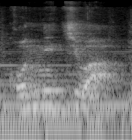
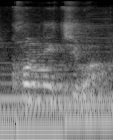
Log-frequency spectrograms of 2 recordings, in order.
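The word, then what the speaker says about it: こんにちは: 그러니까 우리나라 사람들이 일본어를 구다사이 곤니치와 이렇게 발음하는 것들을 자세히 알아보면요 쿠다사이, 콘니치와 약간 이런 스타일이에요.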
